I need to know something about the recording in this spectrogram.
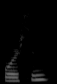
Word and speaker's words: Orison: his actual name is Orson hold on notes o r i s o n that's horison okay Thors got it is silent silent the singer Roy Orson that's or son you are able to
